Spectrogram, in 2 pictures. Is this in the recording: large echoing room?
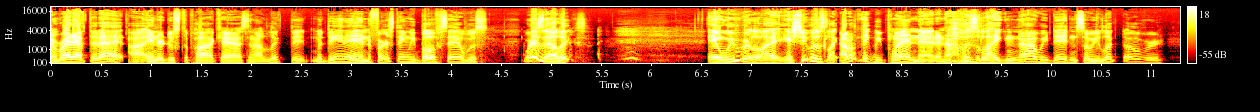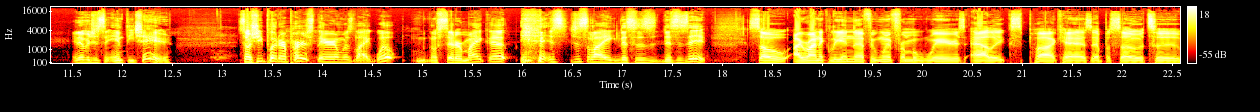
no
